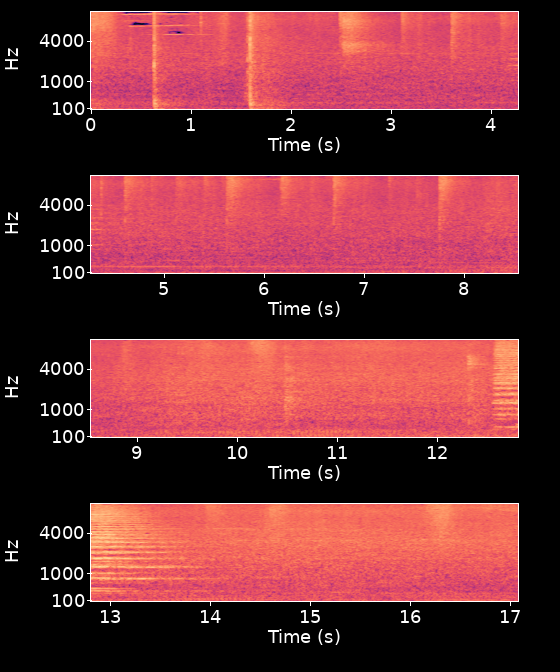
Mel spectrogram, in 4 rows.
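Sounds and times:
traffic rumble: 0:00.0 - 0:17.0
vehicle horn: 0:04.1 - 0:04.7, 0:12.5 - 0:14.1.

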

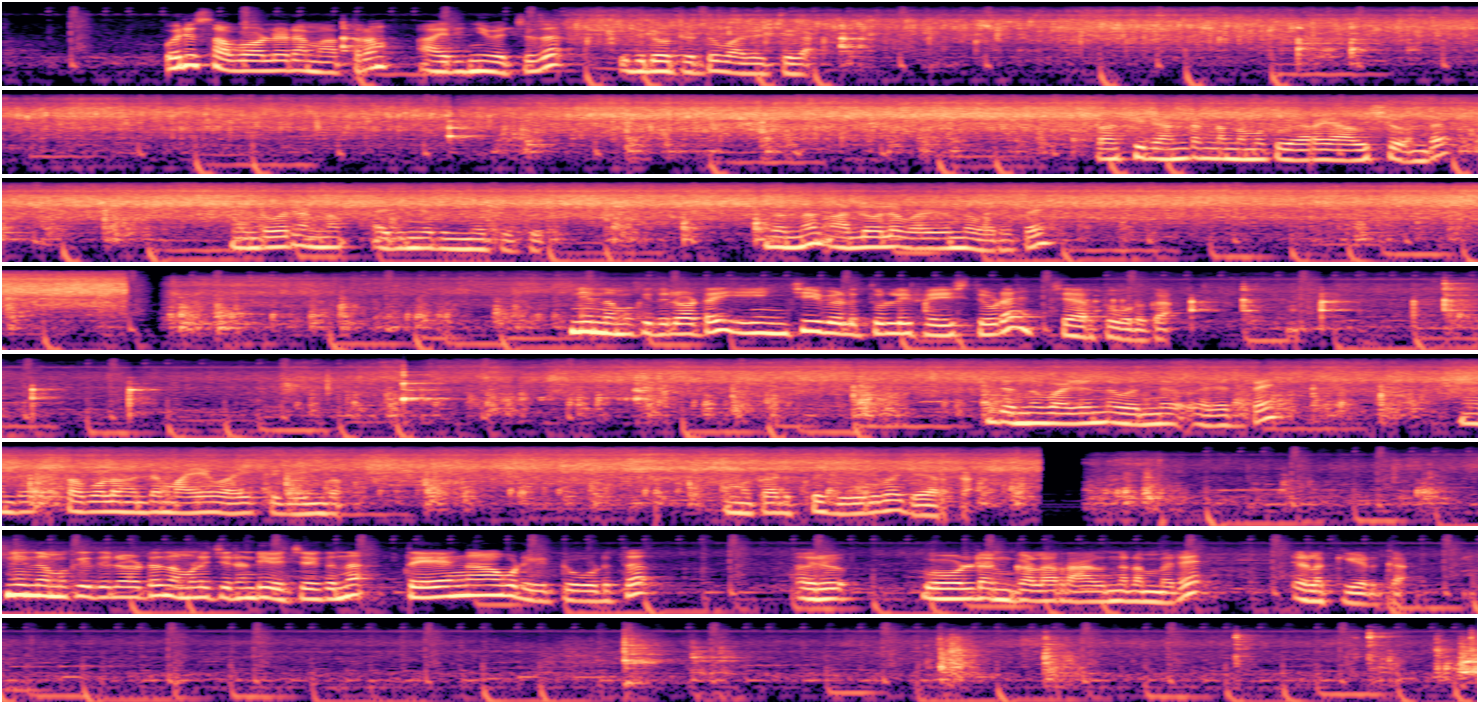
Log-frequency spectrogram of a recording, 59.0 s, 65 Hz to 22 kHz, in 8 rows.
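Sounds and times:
onion sizzling in hot oil: 0:01.0 - 0:59.0
spoon scraping and knocking pan: 0:02.9 - 0:07.2, 0:09.1 - 0:25.4, 0:26.5 - 0:44.5, 0:56.2 - 0:57.2, 0:57.8 - 0:59.0.

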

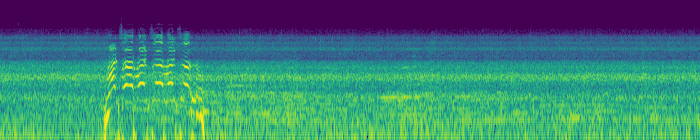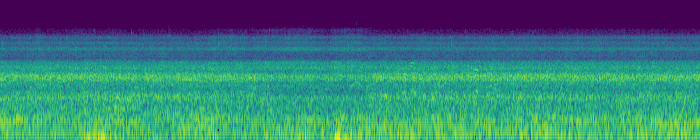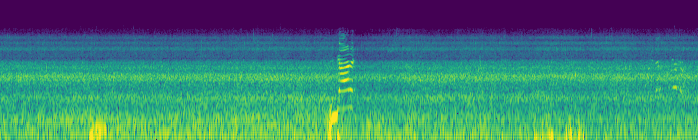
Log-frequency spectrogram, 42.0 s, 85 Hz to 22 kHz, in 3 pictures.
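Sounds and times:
river water rushing: 0:00.0 - 0:41.9
low thumps: 0:29.8 - 0:30.4.

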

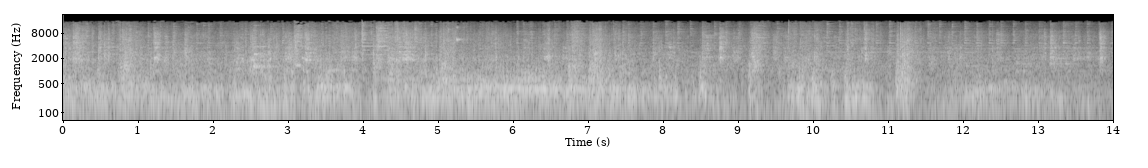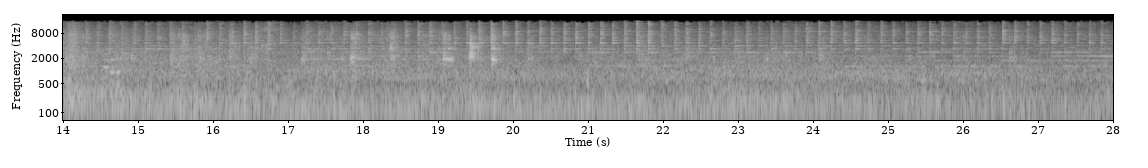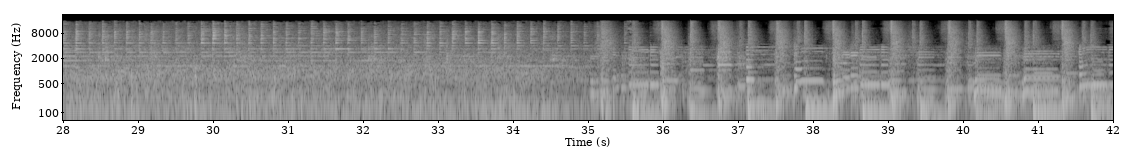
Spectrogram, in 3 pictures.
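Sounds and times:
train rolling on track: 0:00.0 - 0:42.0
train wheels clicking: 0:00.0 - 0:42.0.

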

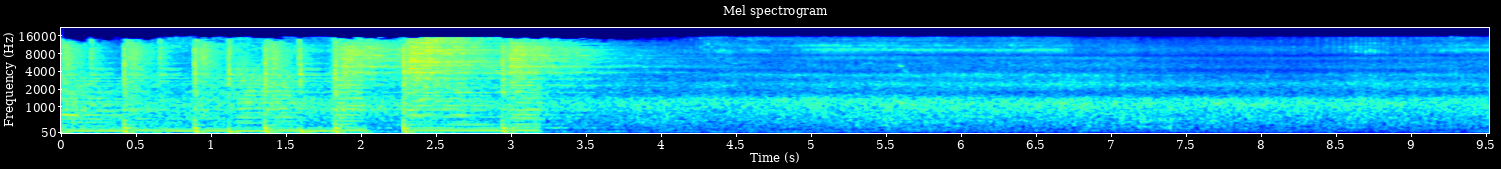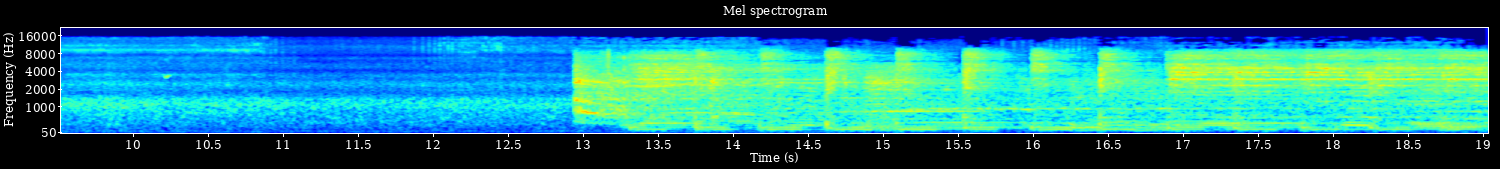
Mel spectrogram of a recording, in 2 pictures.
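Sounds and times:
rock music: 0:00.0 - 0:03.6, 0:13.0 - 0:19.0
water at the shoreline: 0:00.0 - 0:19.0
wind: 0:00.0 - 0:19.0.

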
